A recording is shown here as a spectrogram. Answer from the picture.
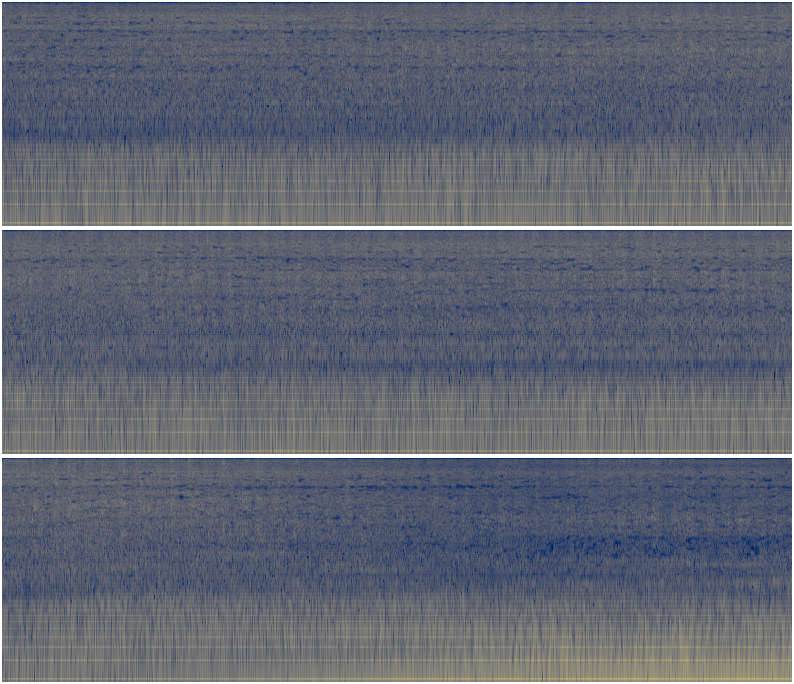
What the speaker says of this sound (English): In every rumble of the engine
